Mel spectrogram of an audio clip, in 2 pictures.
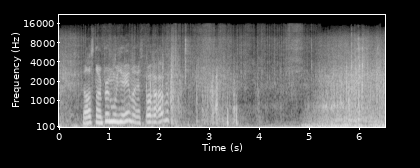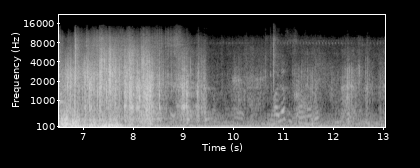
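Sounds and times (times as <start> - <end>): bike rattling over rough trail: 0.0 - 13.0
wind buffeting microphone: 4.4 - 8.8.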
